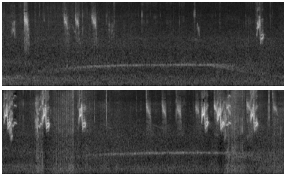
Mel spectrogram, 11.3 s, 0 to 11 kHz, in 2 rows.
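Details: Sparrows arriving for food at a Tenmangu shrine, 7 February 2020. Sparse high chirps early, then quicker clusters of sharp tweets with a wing flutter in the second half, over a constant low humming tone.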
